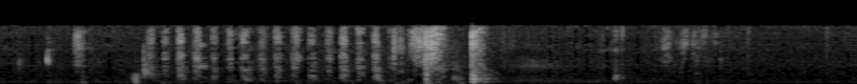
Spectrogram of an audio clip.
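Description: A pencil scratches across paper in short, rapid strokes.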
